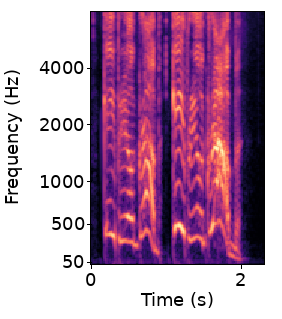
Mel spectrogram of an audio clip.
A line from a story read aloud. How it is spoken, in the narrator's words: exclaimed the wild voices again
